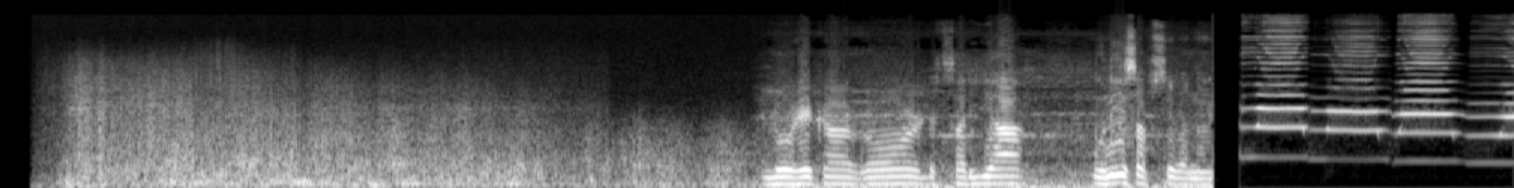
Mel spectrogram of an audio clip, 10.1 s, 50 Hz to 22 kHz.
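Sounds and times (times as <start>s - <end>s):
wind rumbling on microphone: 0.3s - 8.1s.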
